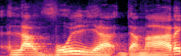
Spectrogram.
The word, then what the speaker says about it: La Voglia d'Amare: haben wir hier den lavolia damare jetzt habe ich das endlich mal richtig ausgesprochen ich habe das nämlich vorher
